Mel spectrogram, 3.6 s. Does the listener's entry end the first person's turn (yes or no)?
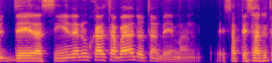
yes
